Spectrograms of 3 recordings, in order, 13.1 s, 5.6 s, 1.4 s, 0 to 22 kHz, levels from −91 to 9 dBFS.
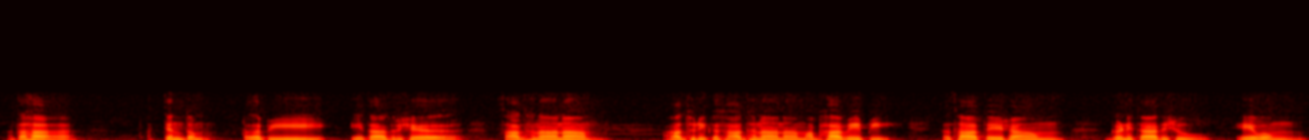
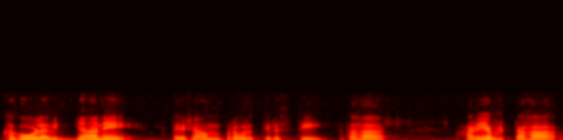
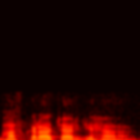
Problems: constant background noise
